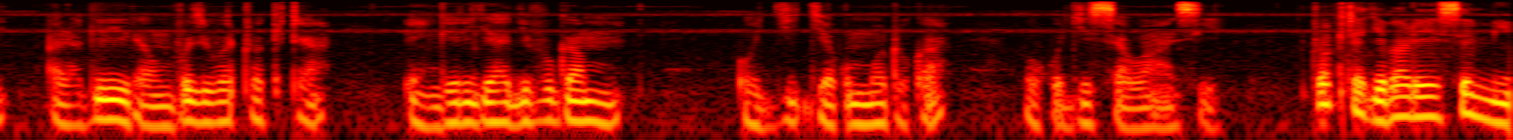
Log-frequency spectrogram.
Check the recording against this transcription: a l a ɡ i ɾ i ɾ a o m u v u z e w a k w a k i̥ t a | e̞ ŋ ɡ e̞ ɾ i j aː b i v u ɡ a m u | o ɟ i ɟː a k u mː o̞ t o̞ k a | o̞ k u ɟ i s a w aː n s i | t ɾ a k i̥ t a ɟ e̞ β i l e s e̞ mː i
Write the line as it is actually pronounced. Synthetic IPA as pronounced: a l a ɡ i ɾ i ɾ a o m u v u z i w a t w a k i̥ t a | e̞ ŋ ɡ e̞ ɾ i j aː ɟ i v u ɡ a m u | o ɟ i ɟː a k u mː o̞ t o̞ k a | o̞ k u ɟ i s a w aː n s i | t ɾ a k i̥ t a ɟ e̞ β a l e s e̞ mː i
